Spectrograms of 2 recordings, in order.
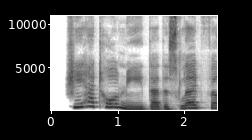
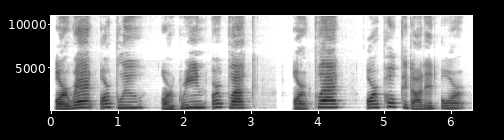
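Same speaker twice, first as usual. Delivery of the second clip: higher and louder, listing breathlessly; odd girl Rosamond, rattling on; 4 semitones higher, 3 dB louder than usual. Acted. Rosamond lists what the present might be, higher and louder. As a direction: pile up the options faster and faster.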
